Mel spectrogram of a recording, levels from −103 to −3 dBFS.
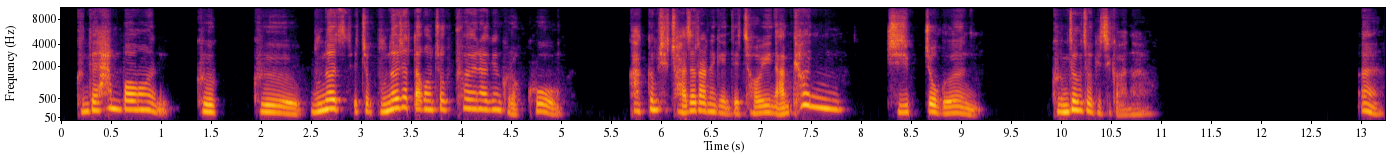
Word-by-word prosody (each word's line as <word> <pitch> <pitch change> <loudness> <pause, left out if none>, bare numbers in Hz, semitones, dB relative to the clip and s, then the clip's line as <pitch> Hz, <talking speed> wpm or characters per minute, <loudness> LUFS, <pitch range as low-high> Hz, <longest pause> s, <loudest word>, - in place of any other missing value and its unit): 근데 180 +4 -1
1 230 +2 +2
번 215 -4 +2 0.3
그 170 -2 +2 0.4
그 155 -7 +1
무너지 230 +7 +4
저 180 - -2
무너졌다곤 225 +4 +3
좀 220 0 -5
표현하긴 230 -3 -1
그렇고 160 - -3 0.6
가끔씩 215 +4 -1
좌절하는 180 +3 +2
게 150 - -4
이제 135 - -4
저희 145 +3 0
남편 240 - +1 0.4
집 160 -2 -1
쪽은 140 -7 0 0.7
긍정적이지가 165 -6 +1
않아요. 115 +3 -14 2.0
예. 150 -9 -2
180 Hz, 220 characters per minute, -26 LUFS, 150-220 Hz, 2.0 s, 무너지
